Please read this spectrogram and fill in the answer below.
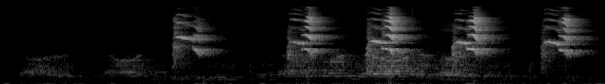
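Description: Caged parrot calling: soft low chatter at first, then five loud squawks about a second apart, each falling in pitch.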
